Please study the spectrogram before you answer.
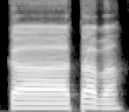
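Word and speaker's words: كاتَبَ: তা থার্ড রেডিকেলে বা ফাস্ট রেডিকেলের পরে একটা আলিফ বসে যাবে তখন উচ্চারণ হবে কাতাবা এটাই হচ্ছে ডিরাইভ ফর্ম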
